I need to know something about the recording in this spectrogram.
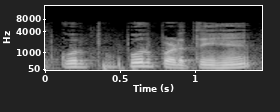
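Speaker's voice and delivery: ordinary talk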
